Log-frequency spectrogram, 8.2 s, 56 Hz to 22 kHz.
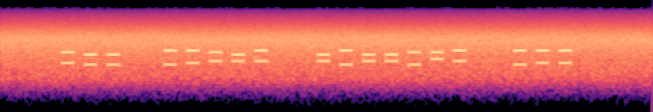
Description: DTMF, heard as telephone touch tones, dialled by machine, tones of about 140 ms, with radio hiss. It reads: 511 36879 7377209 366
